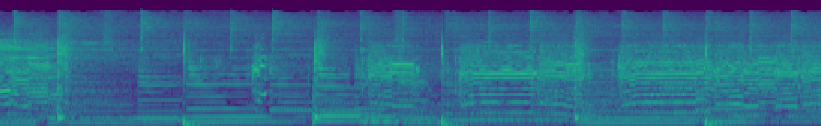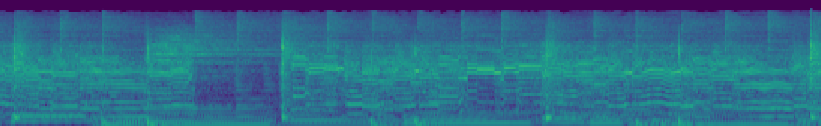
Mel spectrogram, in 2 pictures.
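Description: Slow electric blues: a lead electric guitar playing bent notes with vibrato over bass, with a drum kit marking a slow beat of about one hit a second.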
